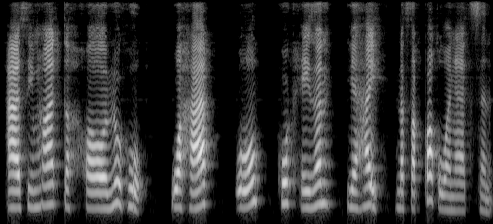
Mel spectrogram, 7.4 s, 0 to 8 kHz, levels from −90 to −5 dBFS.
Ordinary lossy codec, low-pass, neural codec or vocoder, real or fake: none; none; codec, 16 kHz, 0.5 kbps, FunCodec, trained on LibriTTS, 25 frames a second; fake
